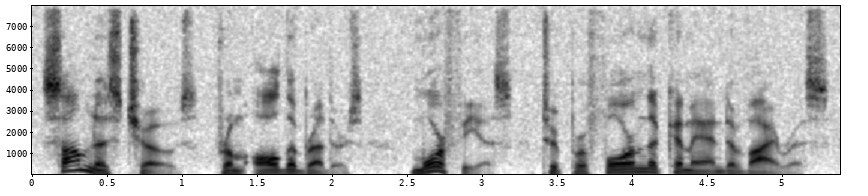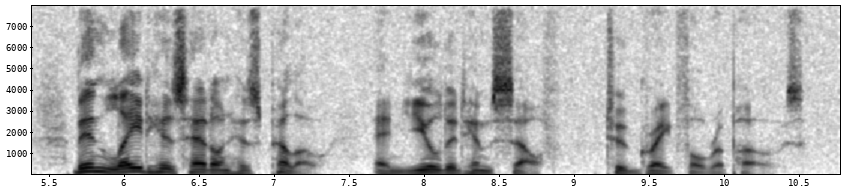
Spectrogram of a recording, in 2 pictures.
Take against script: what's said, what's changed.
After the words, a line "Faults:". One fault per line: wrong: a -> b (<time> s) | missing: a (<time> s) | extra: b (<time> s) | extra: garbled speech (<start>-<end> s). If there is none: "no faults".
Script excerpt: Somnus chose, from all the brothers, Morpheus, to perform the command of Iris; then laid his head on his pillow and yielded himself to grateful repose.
Somnus chose, from all the brothers, Morpheus, to perform the command of Iris; then laid his head on his pillow and yielded himself to grateful repose.
Faults:
no faults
